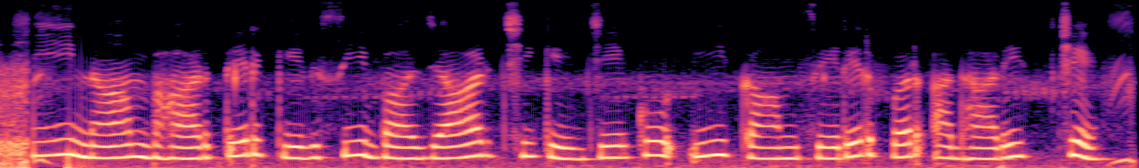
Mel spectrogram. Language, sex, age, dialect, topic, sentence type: Magahi, female, 25-30, Northeastern/Surjapuri, agriculture, statement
